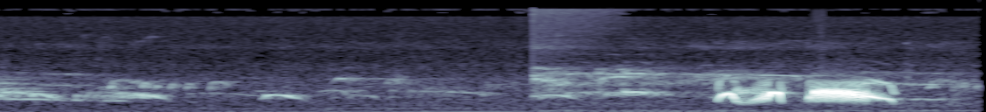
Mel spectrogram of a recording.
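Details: Spotted dove lure bird in 'giọng thổ' style, 'thúc' call, provoking wild doves: faint soft murmurs and a brief hoot, then two loud hollow coos near the end over a light low rumble.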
